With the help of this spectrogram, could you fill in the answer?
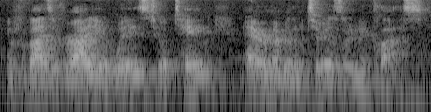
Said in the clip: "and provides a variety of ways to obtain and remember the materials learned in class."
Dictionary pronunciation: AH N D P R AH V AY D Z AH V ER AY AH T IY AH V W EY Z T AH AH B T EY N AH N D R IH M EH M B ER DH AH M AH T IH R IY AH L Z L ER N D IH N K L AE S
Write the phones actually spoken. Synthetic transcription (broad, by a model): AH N P R AH V AY D Z AH V ER AY AH T IY AH V W EY Z T AH AH B T EY N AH N R IH M EH M B ER DH AH M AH T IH R IY L Z L ER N IH N K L AE S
